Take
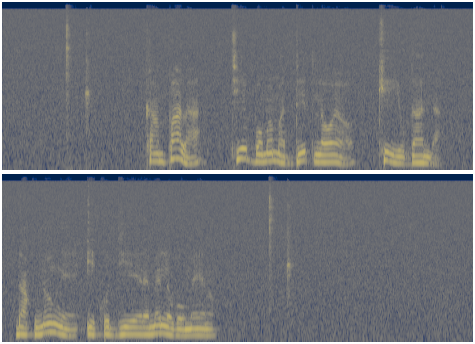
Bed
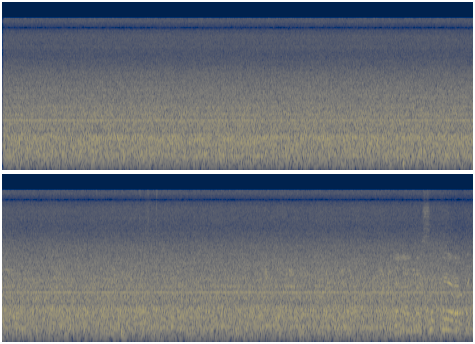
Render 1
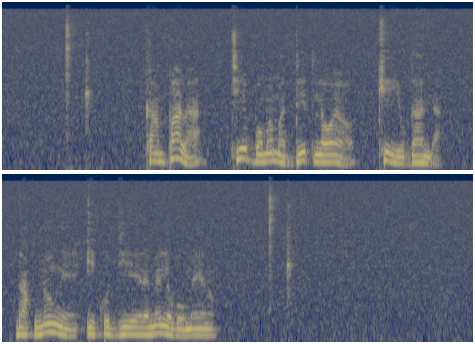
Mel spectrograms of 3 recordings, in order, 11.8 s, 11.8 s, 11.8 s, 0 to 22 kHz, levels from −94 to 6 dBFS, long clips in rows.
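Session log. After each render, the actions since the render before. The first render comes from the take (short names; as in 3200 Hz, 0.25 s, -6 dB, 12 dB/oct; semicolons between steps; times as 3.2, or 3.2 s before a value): denoiser 12 dB, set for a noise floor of -32 dBFS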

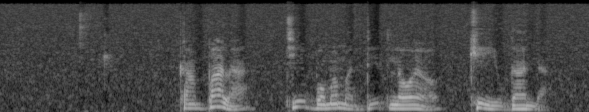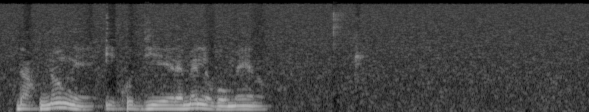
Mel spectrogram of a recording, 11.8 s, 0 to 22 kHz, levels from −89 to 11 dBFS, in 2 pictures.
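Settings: ending taper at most 100 dB/s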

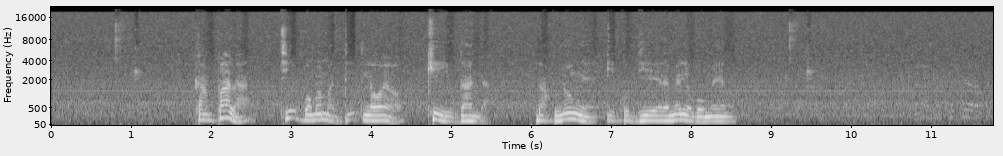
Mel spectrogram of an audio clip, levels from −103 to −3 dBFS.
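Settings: add bed -15 dB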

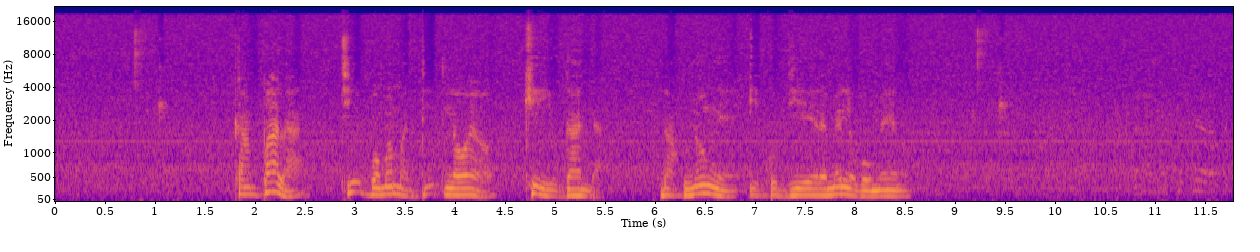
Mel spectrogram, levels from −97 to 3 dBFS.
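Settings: gain -4 dB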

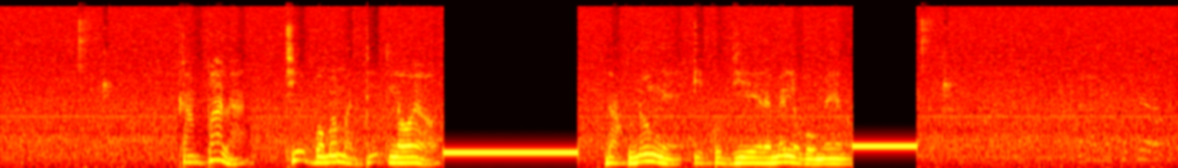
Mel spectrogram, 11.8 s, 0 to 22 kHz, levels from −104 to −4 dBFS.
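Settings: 1.78–2.52 bell 630 Hz -10.5 dB 2 oct; 4.44–5.79 bleep 376 Hz -22.5 dBFS; 8.53–9.18 bleep 528 Hz -23.5 dBFS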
